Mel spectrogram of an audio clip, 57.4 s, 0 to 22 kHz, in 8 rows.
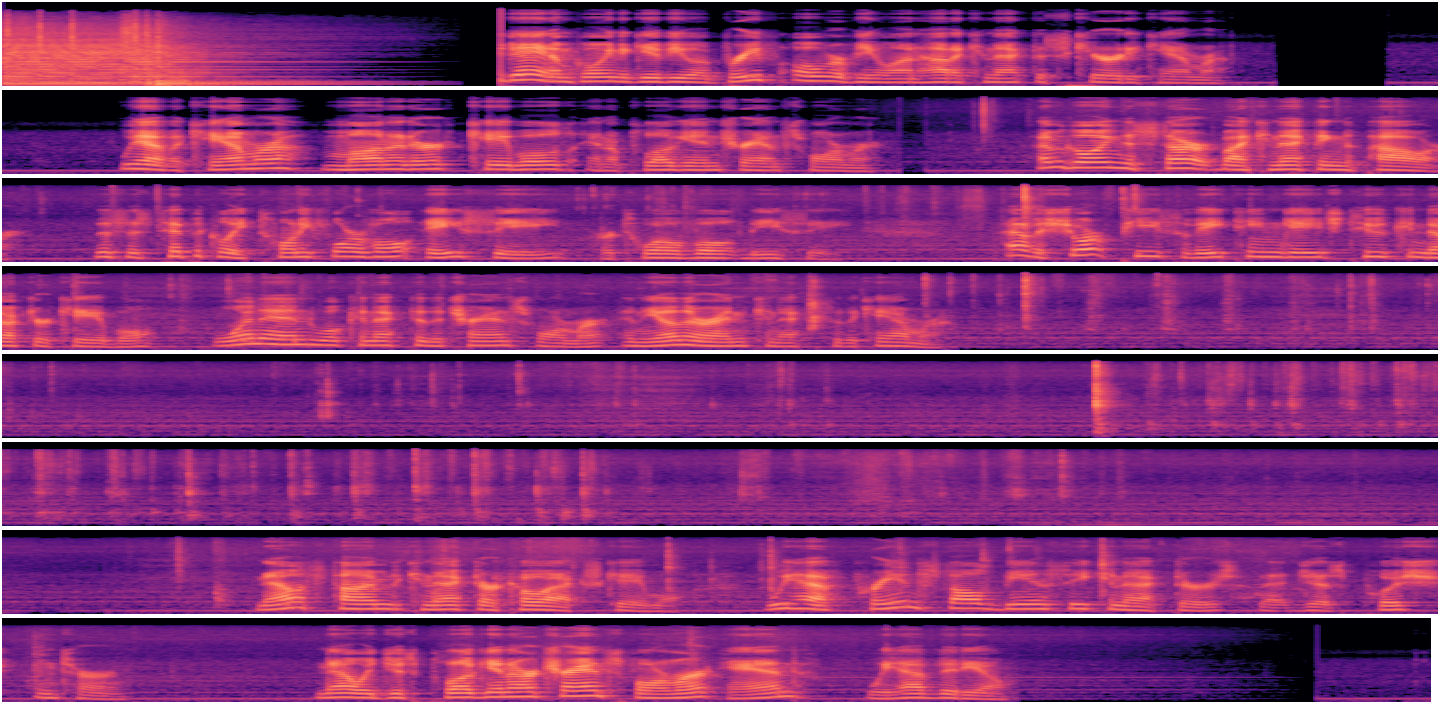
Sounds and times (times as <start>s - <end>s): Speech: 2.5s - 6.2s, 7.8s - 11.6s, 12.4s - 18.6s, 19.4s - 26.3s, 44.4s - 50.9s, 51.8s - 55.4s.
